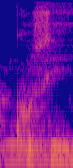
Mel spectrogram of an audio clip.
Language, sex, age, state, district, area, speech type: Santali, male, 18-30, West Bengal, Paschim Bardhaman, rural, read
